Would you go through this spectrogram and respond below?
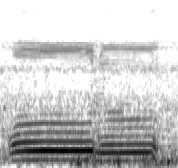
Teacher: تو یہ ان میں واو مدہ ہے سب. واو ساکن سے پہلے پیش ہیں تو ان کو ہم نے تھوڑا سا کھینچ کے پڑھنا ہے. قاف واو پیش قو لام واو پیش لو قولو.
